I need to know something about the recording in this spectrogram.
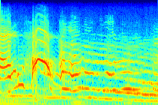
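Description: Cartoon puppy's voice: a quick rising cry, then a long whimpering howl that falls slowly in pitch, over orchestral music.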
